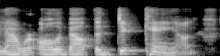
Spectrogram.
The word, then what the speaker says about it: Dickon: In fact, I mispronounced it in my audition for it, right? Called him Deacon because I'm like, Daikon, maybe Deacon, Dickon.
